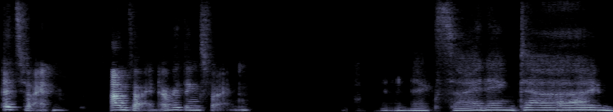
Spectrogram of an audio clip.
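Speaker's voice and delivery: creature-like gremlin voice. Ending a video, slipping into a gremlin voice. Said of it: "didn't mean to let my gremlin voice sneak out there".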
